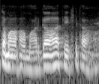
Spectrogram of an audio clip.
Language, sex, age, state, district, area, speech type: Sanskrit, male, 60+, Karnataka, Bangalore Urban, urban, spontaneous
